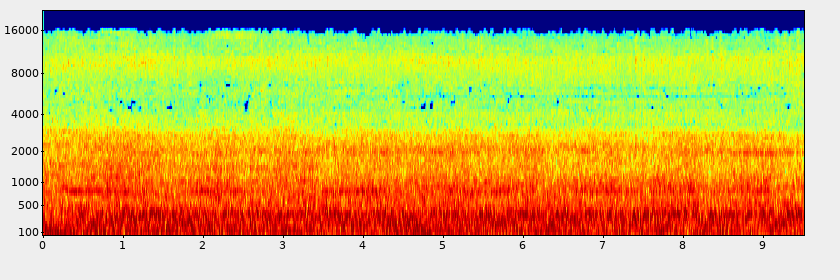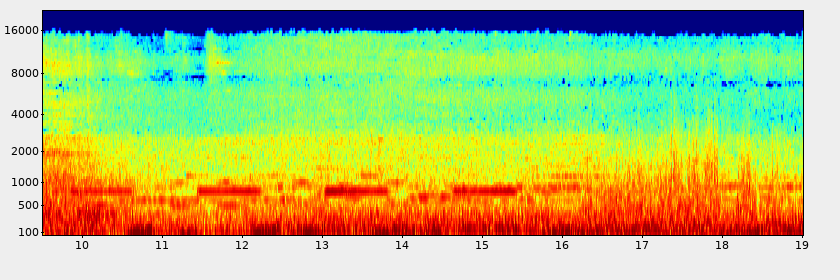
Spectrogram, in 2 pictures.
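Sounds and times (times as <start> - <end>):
steady tone: 0.0 - 19.0
train rushing past on rails: 0.0 - 19.0.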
